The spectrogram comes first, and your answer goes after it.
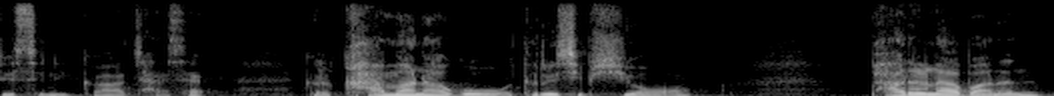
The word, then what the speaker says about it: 바르나바: 바르나바는 바나바겠죠. 바나바 원래 바르나바라고 발음하는게 맞아요. 아라모 발음이 정확하게 바르나바니까 나바의 아들.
